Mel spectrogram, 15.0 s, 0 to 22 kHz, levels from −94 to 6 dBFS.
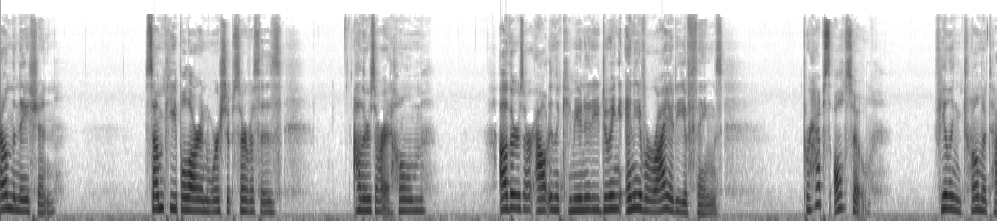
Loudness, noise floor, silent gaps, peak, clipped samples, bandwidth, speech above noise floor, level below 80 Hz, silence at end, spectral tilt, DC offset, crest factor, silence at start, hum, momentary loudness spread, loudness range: -17 LUFS; -47 dBFS; none; 0 dBFS; under 0.1%; 16.5 kHz; 31 dB; -44 dBFS; 0 s; -5 dB/octave; under 0.1%; 18 dB; 0 s; none; 13 LU; 7 LU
